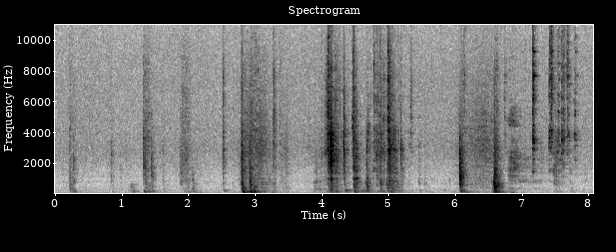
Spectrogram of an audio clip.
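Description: A series of knocks and clicks: a kitchen drawer being worked, with a heavier thump about three seconds in and a cluster of sharp metal clinks about four seconds in as knives are taken out, then two duller thumps.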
